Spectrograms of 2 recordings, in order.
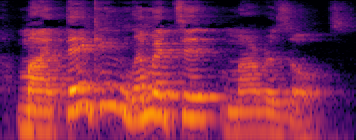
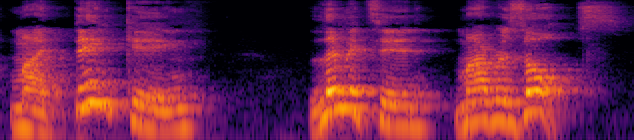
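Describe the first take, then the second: First: Said in the usual way. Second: Slow and deliberate, every word weighted; slow emphasis. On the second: Real, not acted. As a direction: drive each word home slowly. Motivational emphatic slow delivery.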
